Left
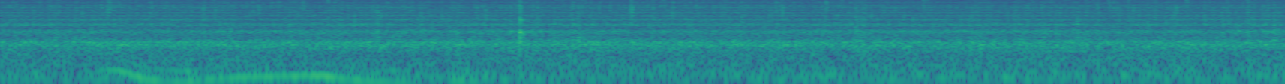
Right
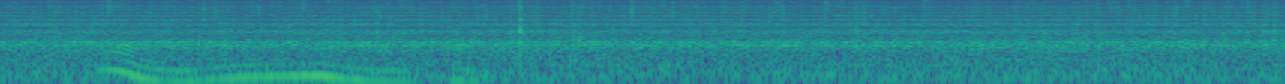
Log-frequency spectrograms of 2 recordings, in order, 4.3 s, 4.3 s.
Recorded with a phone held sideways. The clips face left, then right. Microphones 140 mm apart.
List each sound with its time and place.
0.3 s a woman speaking: 40° right (ahead or behind); by 1.6 s 45° right (ahead or behind)
1.7 s a finger snap: 15° right (ahead or behind)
